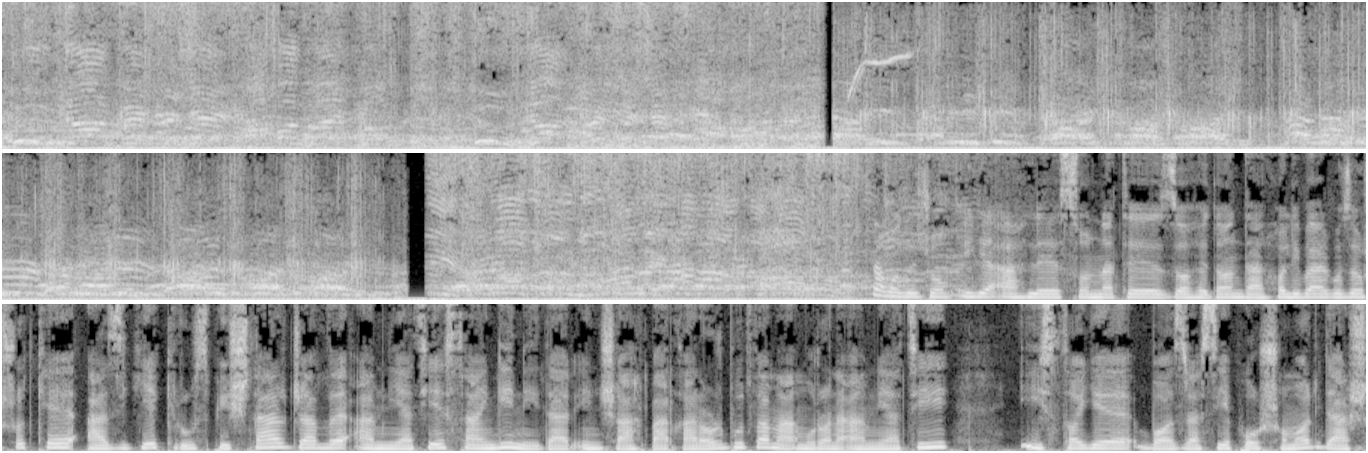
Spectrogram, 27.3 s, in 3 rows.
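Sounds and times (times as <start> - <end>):
protest crowd chanting anti-government slogans: 0.0 - 16.0
speech: 15.1 - 27.2.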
